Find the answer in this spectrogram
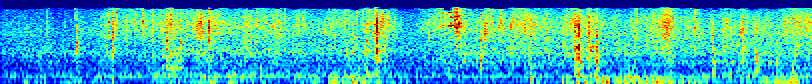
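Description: Storm wind buffeting the microphone in a deep low rumble, with several short scrapes and crackles scattered through.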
